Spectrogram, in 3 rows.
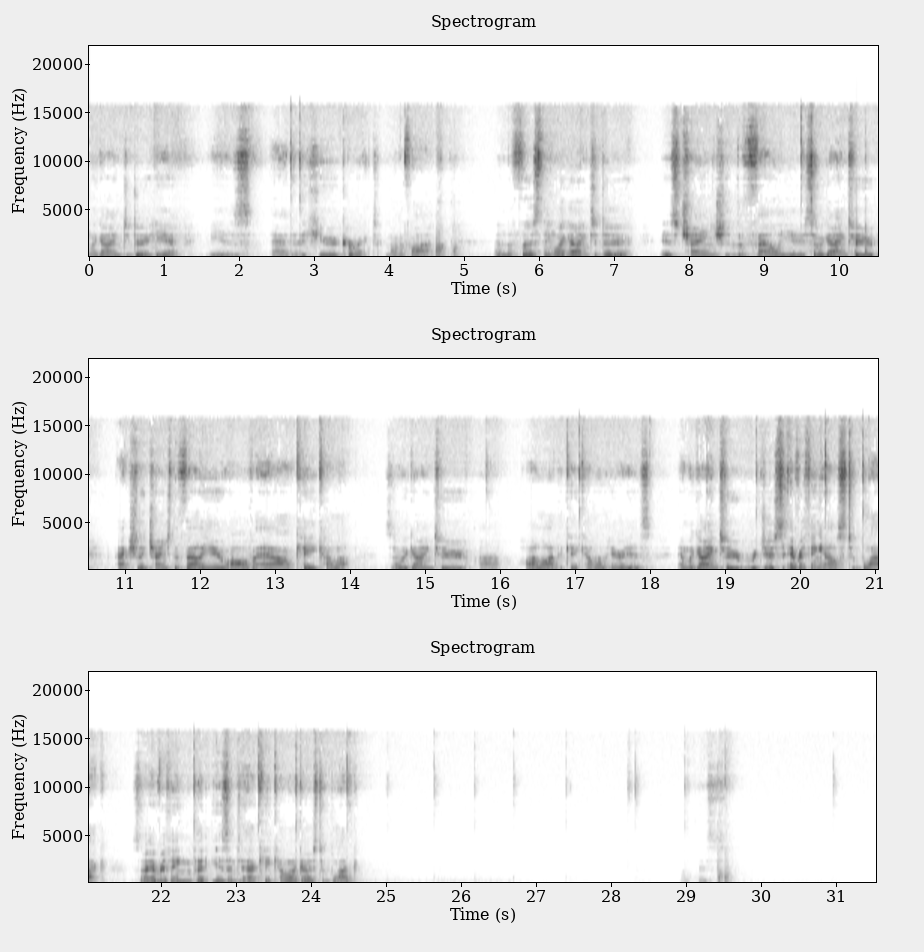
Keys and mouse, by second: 3.1-4.9 drag, 4.9-9.9 middle drag, 9.9-11.7 drag, 16.2-31.2 drag, 31.3-31.5 drag.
